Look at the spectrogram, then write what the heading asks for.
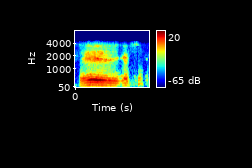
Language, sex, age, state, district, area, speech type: Assamese, male, 30-45, Assam, Nagaon, rural, conversation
